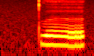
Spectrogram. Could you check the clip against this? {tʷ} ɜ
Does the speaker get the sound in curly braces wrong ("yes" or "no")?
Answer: no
